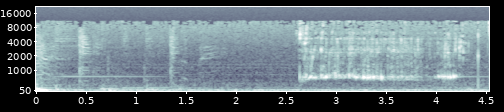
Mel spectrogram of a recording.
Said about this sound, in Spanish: ahora me he callado, como verás, porque quería que se oyera ese sonido del vino. Acércalo más al micro. A ver.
